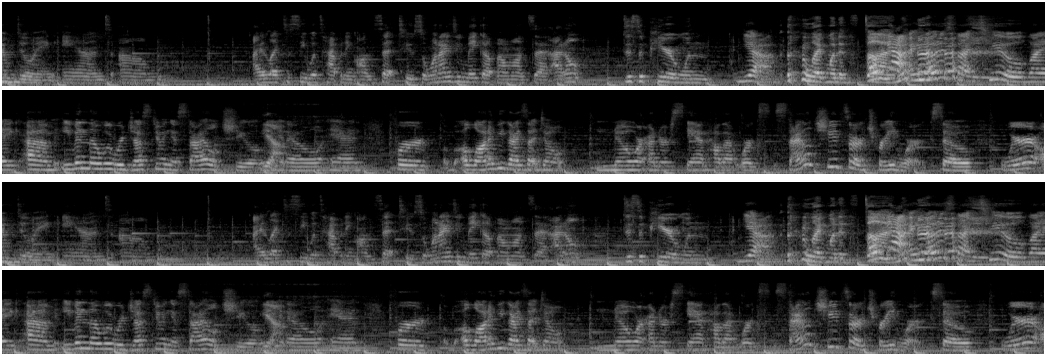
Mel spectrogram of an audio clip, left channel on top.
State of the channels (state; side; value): normal; both; correlation 0.80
